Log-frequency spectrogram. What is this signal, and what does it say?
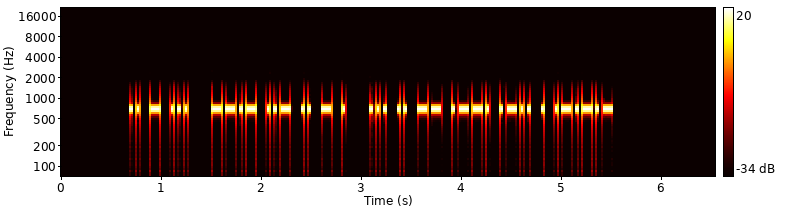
Morse code, heard as a keyed tone, about 34 wpm, 700 Hz. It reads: ITS QUITE SIMPLE.
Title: Sentences from Top 700 Words 35wpm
